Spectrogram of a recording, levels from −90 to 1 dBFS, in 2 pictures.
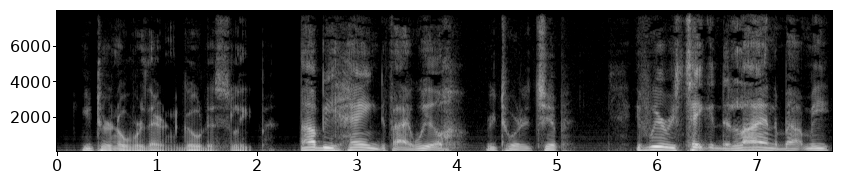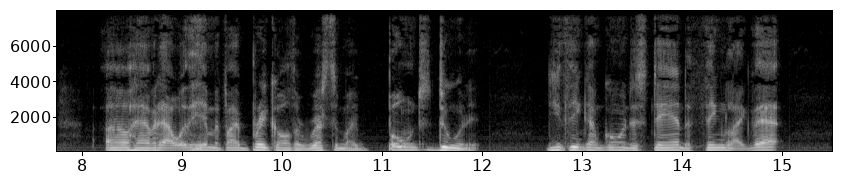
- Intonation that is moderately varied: Yes, average, 4.1 semitones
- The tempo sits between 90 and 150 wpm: No, average, 195 wpm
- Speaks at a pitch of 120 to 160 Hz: Yes, low, 135 Hz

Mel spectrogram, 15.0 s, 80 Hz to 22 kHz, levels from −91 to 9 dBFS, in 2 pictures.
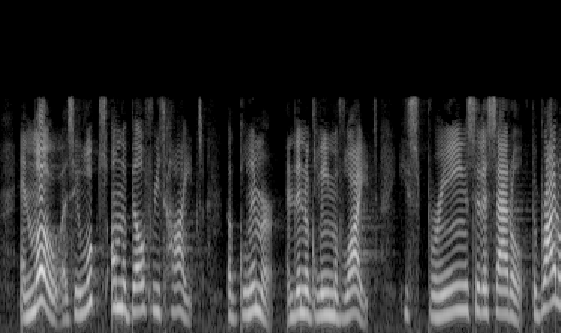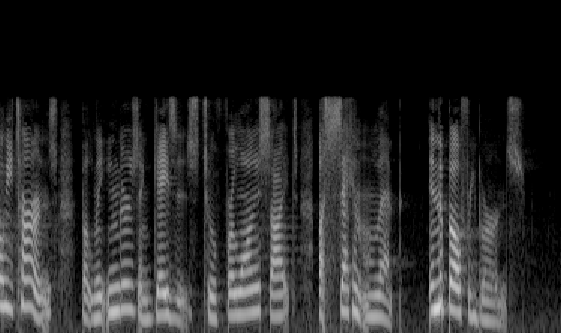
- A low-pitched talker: No, very high, 255 Hz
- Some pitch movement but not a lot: Yes, average, 3.8 semitones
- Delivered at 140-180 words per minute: Yes, average, 170 wpm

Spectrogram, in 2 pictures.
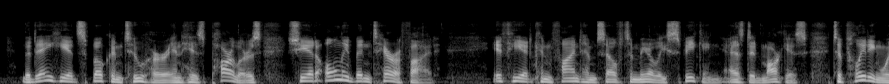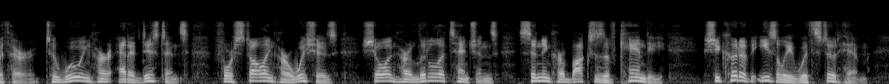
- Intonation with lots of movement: Yes, wide, 8.0 semitones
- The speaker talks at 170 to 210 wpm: Yes, average, 180 wpm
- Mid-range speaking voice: No, low, 120 Hz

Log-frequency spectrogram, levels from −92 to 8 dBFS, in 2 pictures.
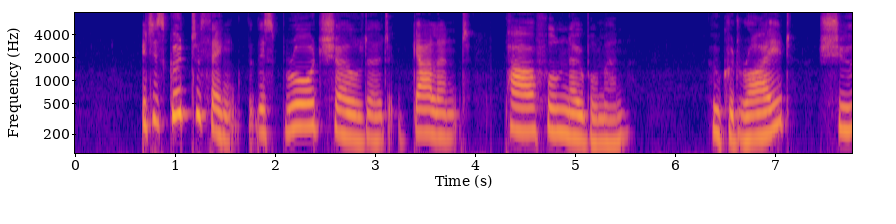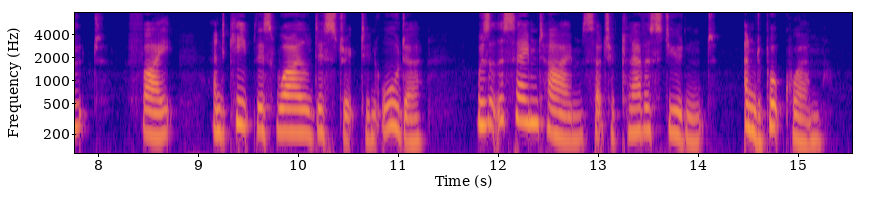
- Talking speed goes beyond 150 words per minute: No, average, 140 wpm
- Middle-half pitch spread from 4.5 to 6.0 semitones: Yes, average, 4.8 semitones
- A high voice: Yes, high, 210 Hz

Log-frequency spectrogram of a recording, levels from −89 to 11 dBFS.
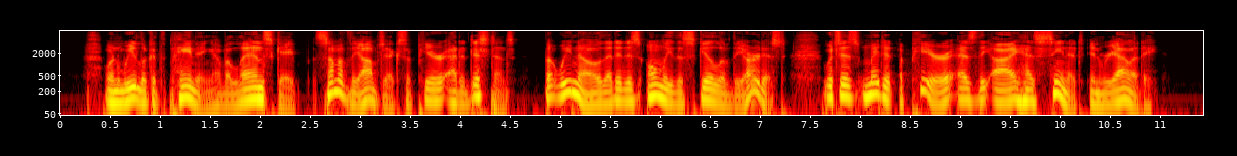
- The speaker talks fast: Yes, fast, 220 wpm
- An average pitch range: No, wide, 5.8 semitones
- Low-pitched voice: Yes, low, 110 Hz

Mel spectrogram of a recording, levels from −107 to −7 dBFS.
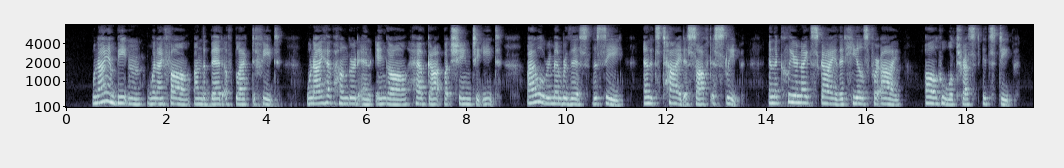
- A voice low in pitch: No, high, 200 Hz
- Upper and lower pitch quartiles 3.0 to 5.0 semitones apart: No, narrow, 2.4 semitones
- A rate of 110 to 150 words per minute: No, average, 165 wpm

